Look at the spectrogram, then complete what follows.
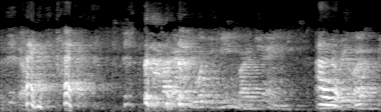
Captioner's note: laughs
